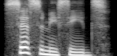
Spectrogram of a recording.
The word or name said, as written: sesame seeds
